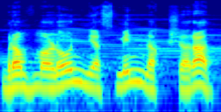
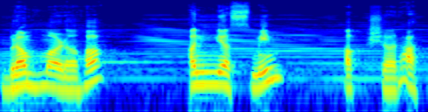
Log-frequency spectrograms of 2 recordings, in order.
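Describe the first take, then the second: First: The three words are run together as one word. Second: The three words are said separately with breaks. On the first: "આ પ્રમાણે તેનું ઉચ્ચારણ કરવાનું છે" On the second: "આ શબ્દમાં છૂટા છૂટા ત્રણ શબ્દ સમાયેલા છે"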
